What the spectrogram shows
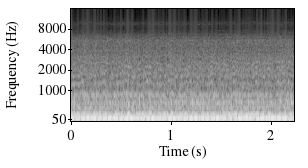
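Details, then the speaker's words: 1985 Honda VF1000R V4 after carb clean and airflow-gauge balancing, idle set slightly high; even, smooth low burble, revs out and returns to idle cleanly, no misses or knocks; idle issue fixed, normal idle. "when I rev it so it's revving out nicely and it's returning to idle nicely so yeah I'm happy with that that's addressed the uh the idle issue"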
